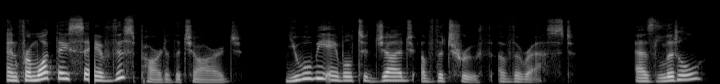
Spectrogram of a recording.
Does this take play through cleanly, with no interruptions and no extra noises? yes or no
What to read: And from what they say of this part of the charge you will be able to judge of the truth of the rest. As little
no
